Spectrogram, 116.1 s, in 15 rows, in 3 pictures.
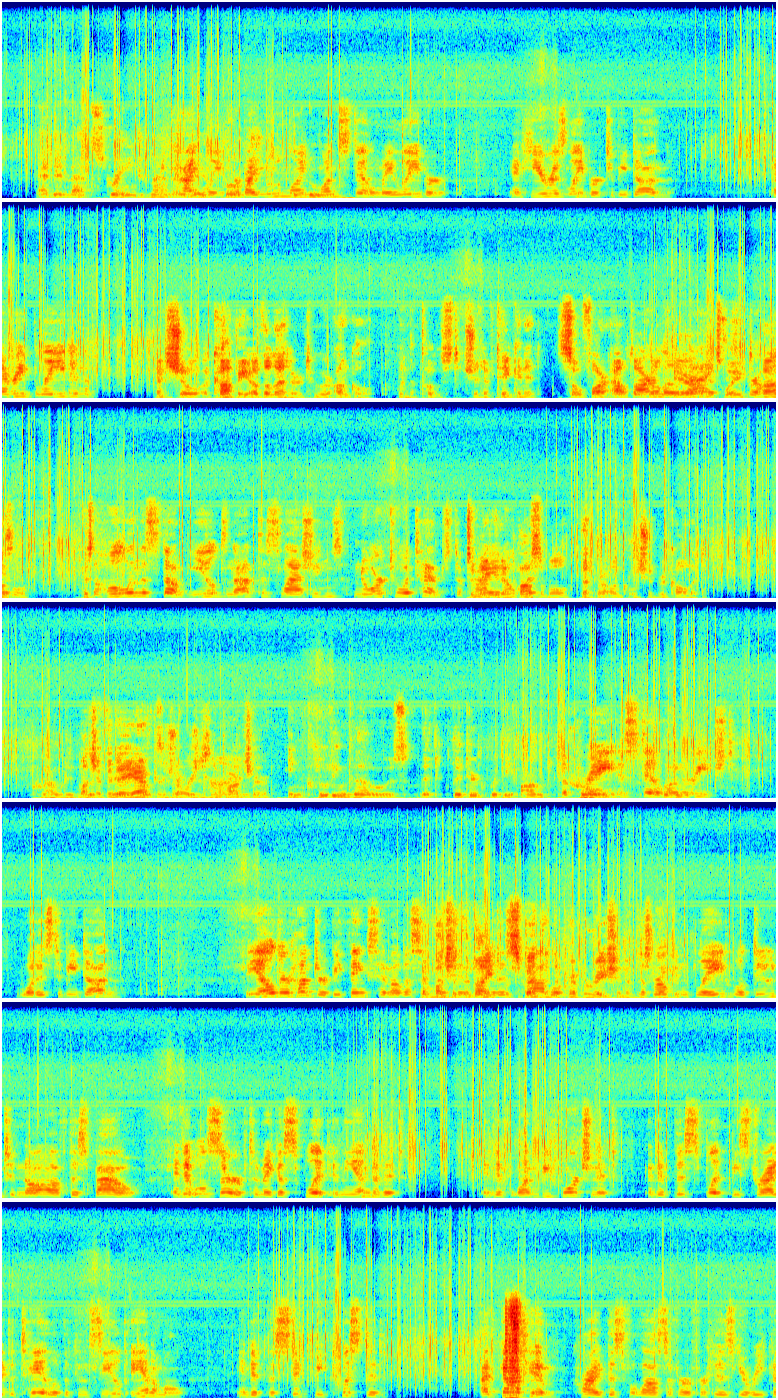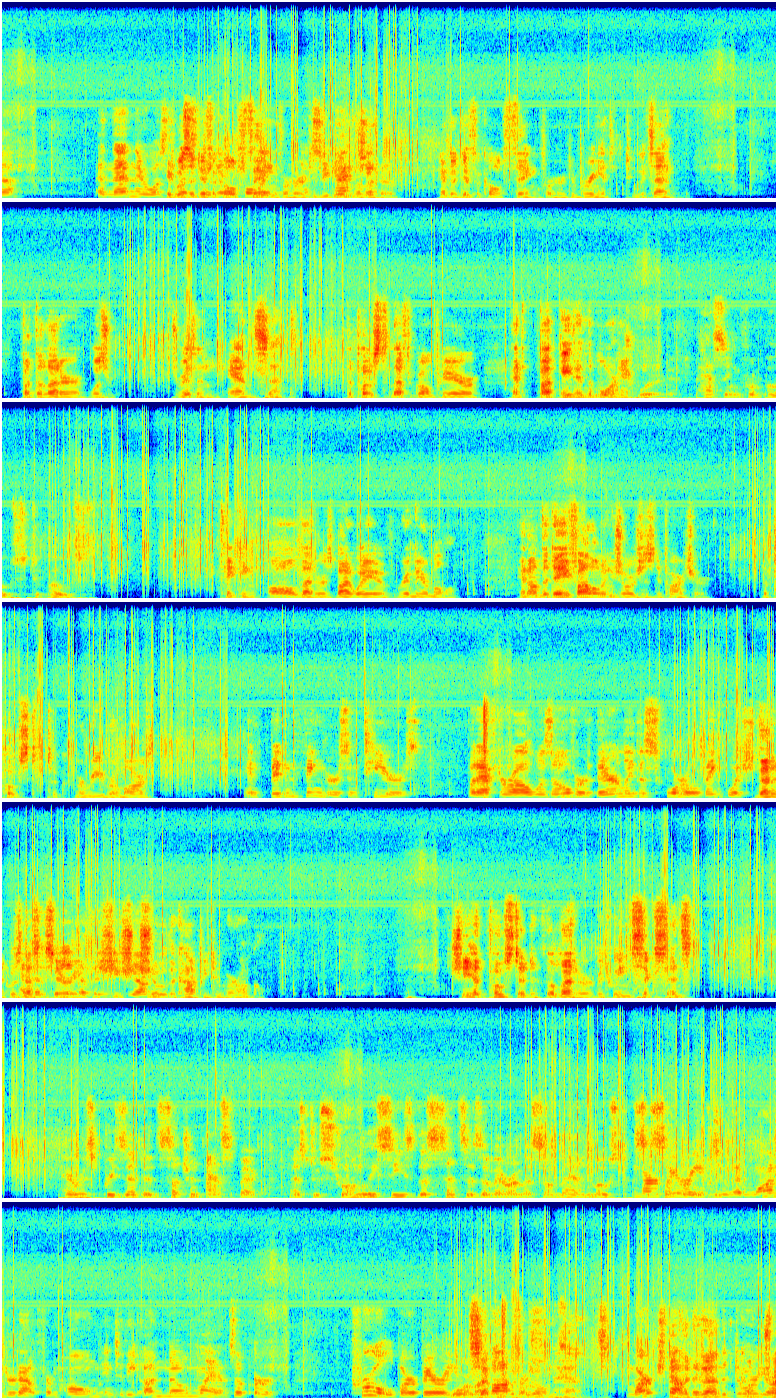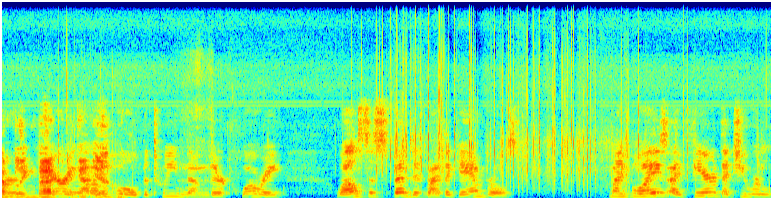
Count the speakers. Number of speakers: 3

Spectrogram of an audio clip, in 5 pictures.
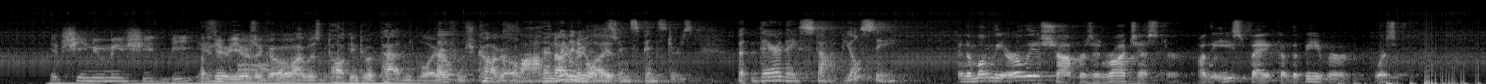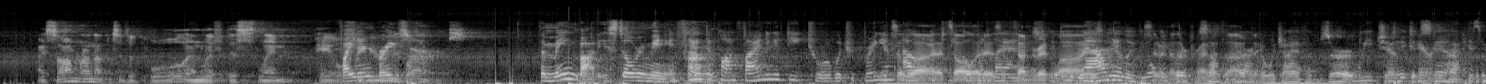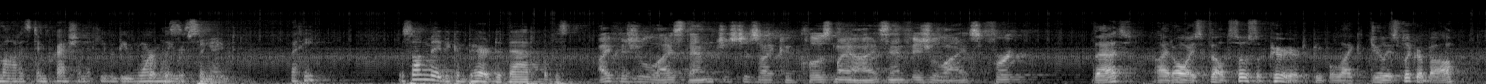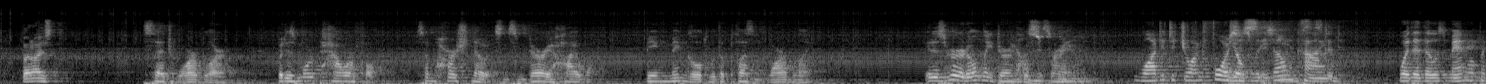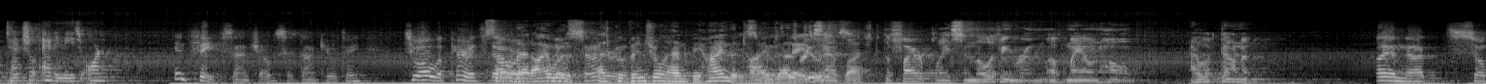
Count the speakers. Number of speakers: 9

